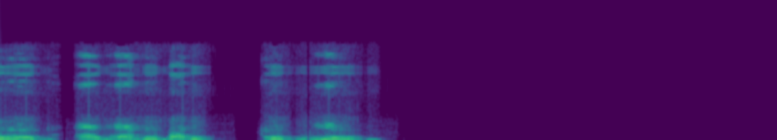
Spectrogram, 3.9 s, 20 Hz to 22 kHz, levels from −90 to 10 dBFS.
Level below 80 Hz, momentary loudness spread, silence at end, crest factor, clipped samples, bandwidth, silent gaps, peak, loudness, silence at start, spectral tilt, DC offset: -72 dBFS; 6 LU; 2 s; 18 dB; under 0.1%; 15.5 kHz; 1.23-1.28 s; -16 dBFS; -31 LUFS; 0 s; -4.5 dB/octave; under 0.1%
